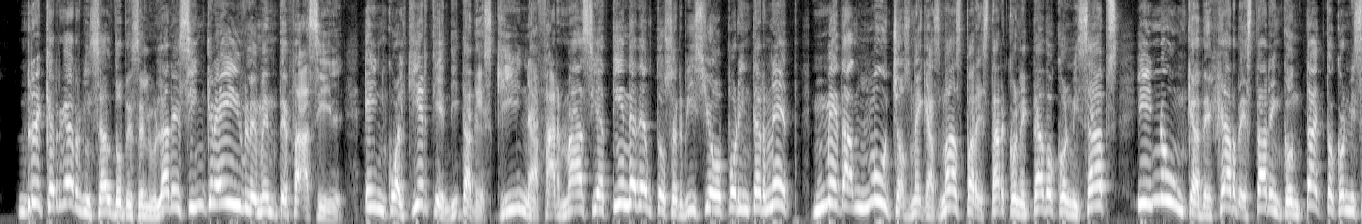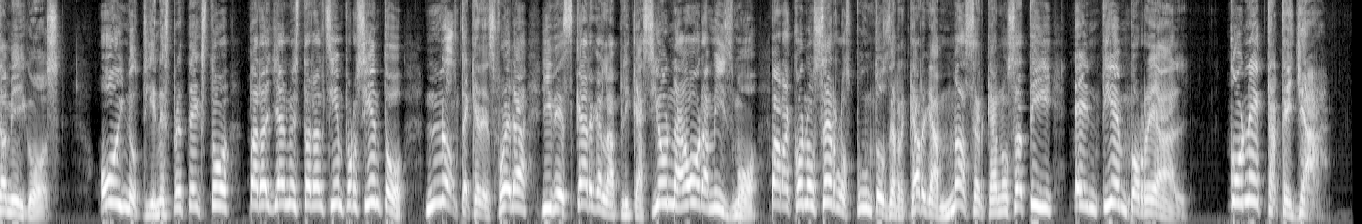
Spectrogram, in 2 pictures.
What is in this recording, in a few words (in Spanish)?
locucion tono juvenil vendedor locutor sin musica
